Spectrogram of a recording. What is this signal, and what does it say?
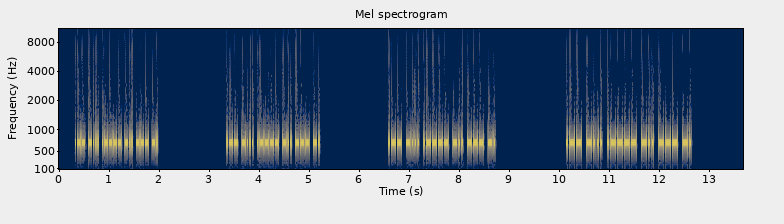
Morse code, heard as a keyed tone, about 43 wpm, 700 Hz. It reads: WB1DON WB1DON WB1DON WB1DON
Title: Speed Racing - USA 2x3 Call Signs 35wpm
